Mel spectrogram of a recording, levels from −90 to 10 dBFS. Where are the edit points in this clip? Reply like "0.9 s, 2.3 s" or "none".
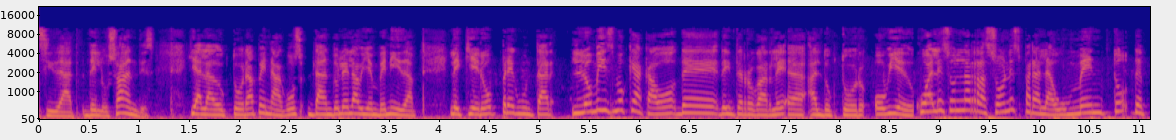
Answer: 7.5 s, 8.7 s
